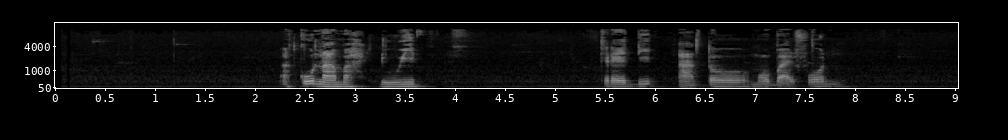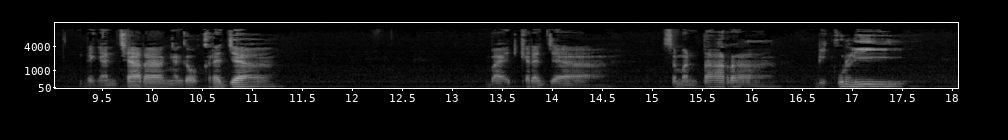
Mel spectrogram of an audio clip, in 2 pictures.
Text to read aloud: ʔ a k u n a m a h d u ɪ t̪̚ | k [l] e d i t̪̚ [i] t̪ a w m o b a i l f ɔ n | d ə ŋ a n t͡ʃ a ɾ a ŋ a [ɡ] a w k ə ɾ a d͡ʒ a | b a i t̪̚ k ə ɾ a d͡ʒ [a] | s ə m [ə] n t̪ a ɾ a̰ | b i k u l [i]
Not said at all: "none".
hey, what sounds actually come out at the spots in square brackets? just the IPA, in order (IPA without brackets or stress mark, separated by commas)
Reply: ɾ, a, ɡ, a, ə, i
